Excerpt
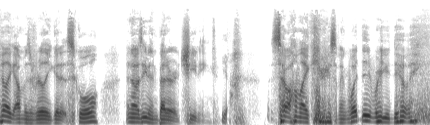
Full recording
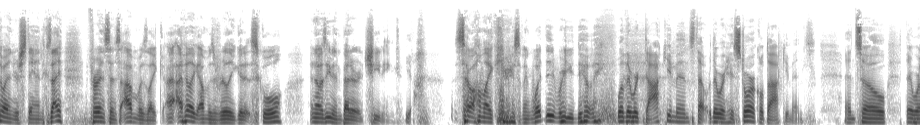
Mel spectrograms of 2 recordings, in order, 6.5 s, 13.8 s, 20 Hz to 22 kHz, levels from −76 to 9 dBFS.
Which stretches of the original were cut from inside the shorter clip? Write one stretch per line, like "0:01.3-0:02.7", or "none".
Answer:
none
